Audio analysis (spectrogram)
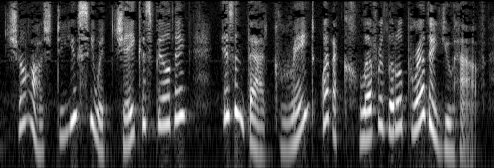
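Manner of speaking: put-on high, bright praise for a child; enthusiastic praise. Shown as a demonstration. Parent to five-year-old Josh about Jake, enthusiastic high praise. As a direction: sell it to the older brother with big enthusiasm.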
